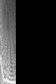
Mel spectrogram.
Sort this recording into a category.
Instrument samples > Percussion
